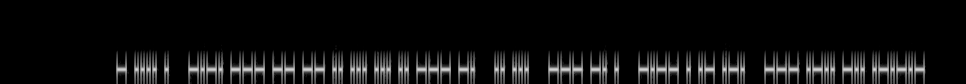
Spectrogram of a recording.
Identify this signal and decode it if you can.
Morse code, heard as a keyed tone, about 40 wpm, 700 Hz. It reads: THE COMMISSION IS ONE YEAR OLD.
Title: Sentences from Top 1400 Words 40wpm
